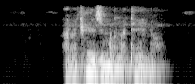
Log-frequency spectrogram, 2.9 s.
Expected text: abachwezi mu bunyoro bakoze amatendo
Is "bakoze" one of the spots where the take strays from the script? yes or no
yes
